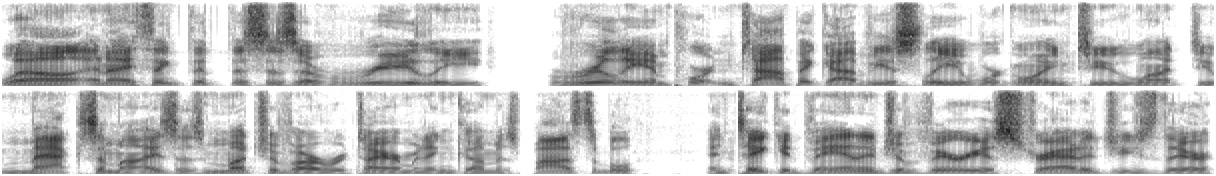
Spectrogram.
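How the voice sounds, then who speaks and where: In a very clean recording with a silent background, a man with an ordinary speaking voice talks at a moderate pace and medium pitch, with ordinary pitch variation. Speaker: radio co-host. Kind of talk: radio talk show. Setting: studio.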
